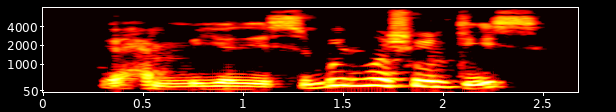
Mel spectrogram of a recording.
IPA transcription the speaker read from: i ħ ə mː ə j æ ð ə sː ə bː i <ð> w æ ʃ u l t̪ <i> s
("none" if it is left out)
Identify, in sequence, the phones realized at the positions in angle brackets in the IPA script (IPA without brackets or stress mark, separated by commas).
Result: ð, i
